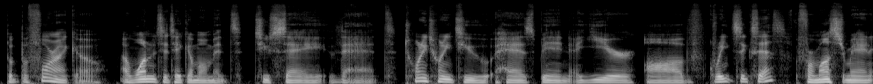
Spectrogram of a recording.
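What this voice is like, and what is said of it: Slightly hoarse voice. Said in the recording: “I'm sure you can hear that my voice is a little hoarse right now.”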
